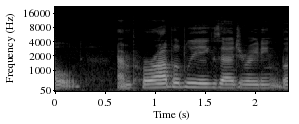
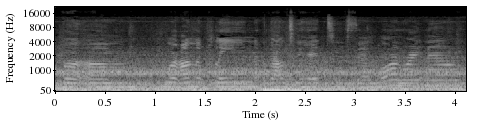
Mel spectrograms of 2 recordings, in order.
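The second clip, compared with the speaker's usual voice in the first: muffled talking behind a face mask; through a mask; 4 semitones higher, 19 dB louder than usual. Real, not acted. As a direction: speak with the mask over your mouth. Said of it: "You can't hear me through my mask".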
